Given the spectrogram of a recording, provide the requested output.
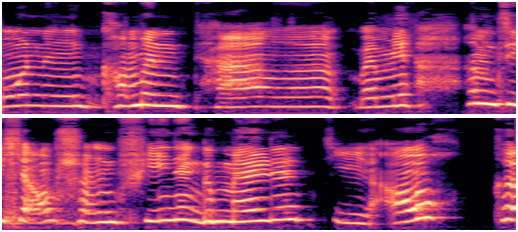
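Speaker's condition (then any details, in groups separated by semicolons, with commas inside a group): Ataxia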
